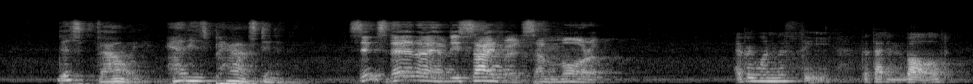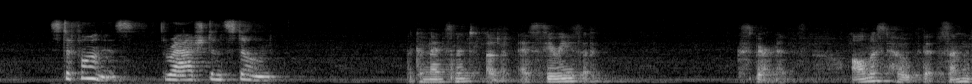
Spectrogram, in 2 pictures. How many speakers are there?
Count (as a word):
four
